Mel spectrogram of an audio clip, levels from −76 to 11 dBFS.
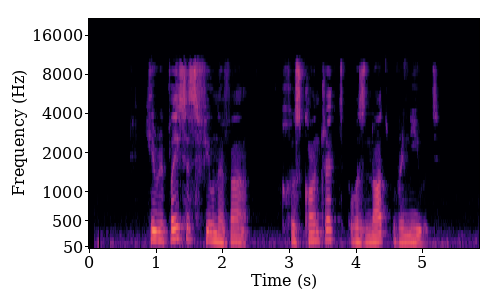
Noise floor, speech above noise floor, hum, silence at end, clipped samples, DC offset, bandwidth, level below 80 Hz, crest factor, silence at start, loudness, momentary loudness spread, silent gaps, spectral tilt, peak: -52 dBFS; 29 dB; none; 0.55 s; under 0.1%; under 0.1%; 11 kHz; -54 dBFS; 18 dB; 0.85 s; -24 LUFS; 10 LU; none; -5 dB/octave; -6 dBFS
